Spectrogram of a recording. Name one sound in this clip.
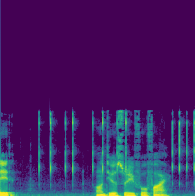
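Buttons click under a thumb.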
